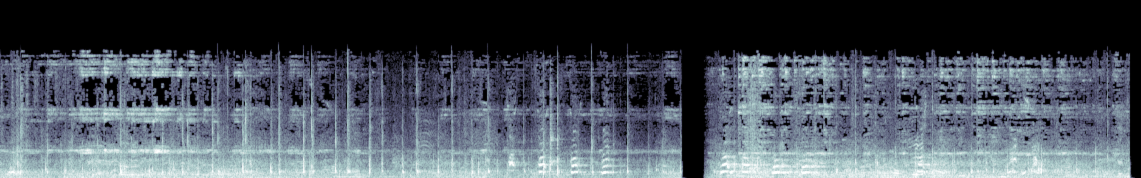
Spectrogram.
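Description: Shod horses' hooves clip-clopping on stone paving as horse-drawn carriages pass, with people talking around them. The sound cuts out completely for a moment a little after ten seconds in.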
